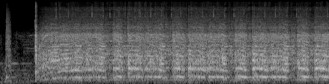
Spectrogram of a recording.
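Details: BMW E46 that sat low on oil and was started without running long, causing cylinder washout: starter spins the engine in a steady even churn but it never catches; low compression, fixed by adding oil to cylinders with a syringe.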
